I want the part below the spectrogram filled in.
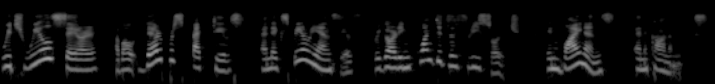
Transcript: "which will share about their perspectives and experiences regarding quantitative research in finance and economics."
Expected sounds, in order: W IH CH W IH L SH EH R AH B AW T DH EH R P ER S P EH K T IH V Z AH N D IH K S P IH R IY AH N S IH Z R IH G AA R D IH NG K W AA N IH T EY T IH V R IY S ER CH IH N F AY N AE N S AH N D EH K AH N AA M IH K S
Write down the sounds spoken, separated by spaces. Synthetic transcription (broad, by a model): W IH CH W IH L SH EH R AH B AW T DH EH R P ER S P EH K T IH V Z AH N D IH K S P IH R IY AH N S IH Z R IH G AA R D IH NG K W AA N T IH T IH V R IY S ER CH IH N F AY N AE N S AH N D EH K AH N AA M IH K S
